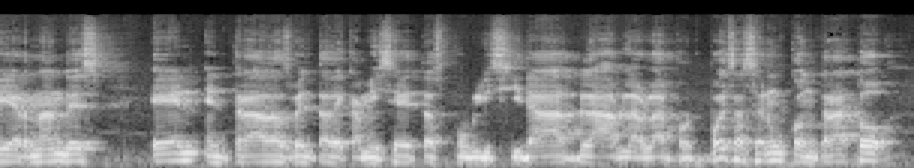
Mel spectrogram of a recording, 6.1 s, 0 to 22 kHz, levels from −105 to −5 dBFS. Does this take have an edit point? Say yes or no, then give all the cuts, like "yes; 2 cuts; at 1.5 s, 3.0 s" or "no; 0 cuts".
no; 0 cuts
